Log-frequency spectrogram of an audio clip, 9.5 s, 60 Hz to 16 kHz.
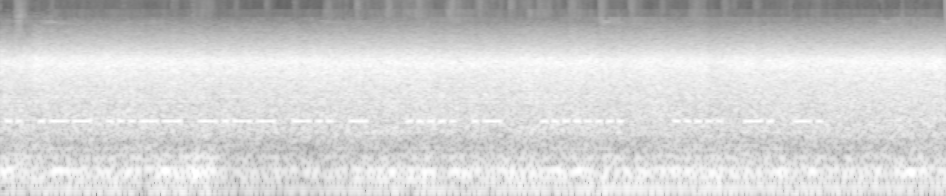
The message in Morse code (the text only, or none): IW3YDT 5A <HH> 5NN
